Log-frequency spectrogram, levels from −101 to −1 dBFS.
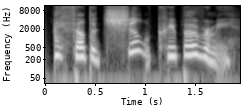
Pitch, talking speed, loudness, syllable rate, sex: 260 Hz, 215 wpm, -18 LUFS, 4.7 syllables/s, female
